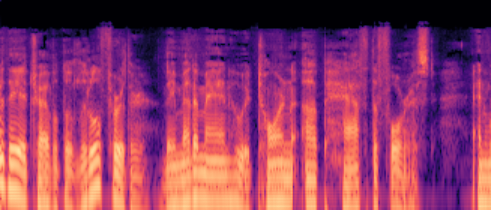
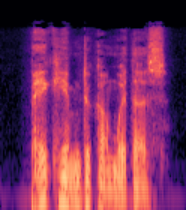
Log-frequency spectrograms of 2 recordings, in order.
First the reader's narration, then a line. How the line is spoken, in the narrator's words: whispered the hermit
